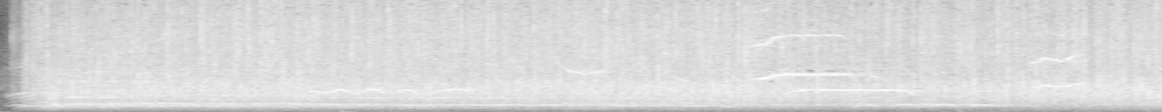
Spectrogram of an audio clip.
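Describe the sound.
A large live crowd at a comedy talk show cheers and applauds in a loud, continuous roar of clapping and shouting, with a few high whistles rising above it.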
